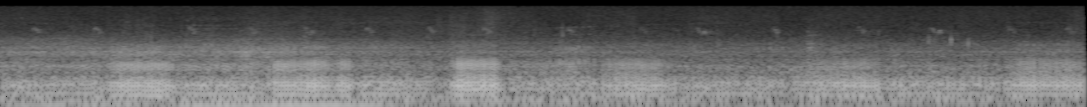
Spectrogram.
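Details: Domestic cat purring steadily, a low rumbling throb that swells in soft bursts roughly every one to two seconds as breaths alternate, with faint background music and light ticking clicks above.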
